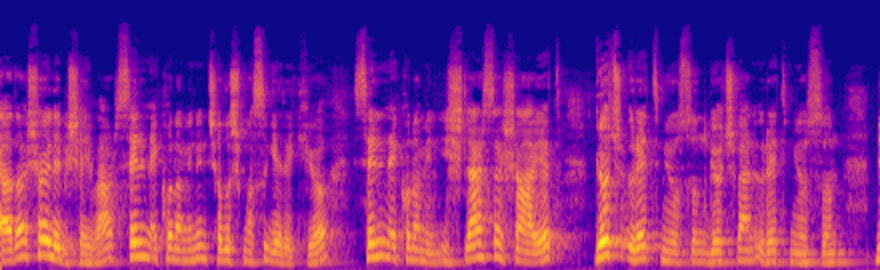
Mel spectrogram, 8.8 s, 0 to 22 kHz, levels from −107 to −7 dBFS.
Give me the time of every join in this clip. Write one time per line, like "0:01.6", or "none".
none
